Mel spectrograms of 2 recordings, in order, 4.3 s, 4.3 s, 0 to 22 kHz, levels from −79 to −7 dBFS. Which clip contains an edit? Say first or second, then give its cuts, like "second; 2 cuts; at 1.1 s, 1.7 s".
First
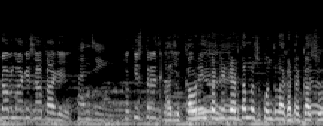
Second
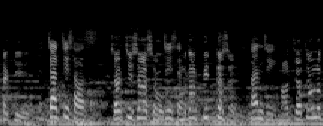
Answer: first; 1 cut; at 2.1 s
